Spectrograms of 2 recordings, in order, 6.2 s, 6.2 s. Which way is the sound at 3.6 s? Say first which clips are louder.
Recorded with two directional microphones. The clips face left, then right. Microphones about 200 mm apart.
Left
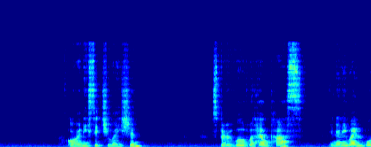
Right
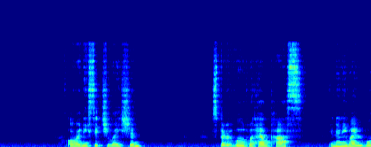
Right 4 dB; 40° right (ahead or behind).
